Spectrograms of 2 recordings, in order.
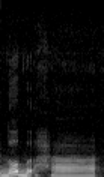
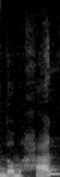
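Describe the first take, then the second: First: The word ends with a long vowel. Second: The word ends with an n sound. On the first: The reader stops at this word. "dibacanya jadi wal adiyati dobha ... dibacanya panjang, dua harokat" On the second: The reading continues without stopping. "Ada bacaannya wal adiyati dobhan"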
